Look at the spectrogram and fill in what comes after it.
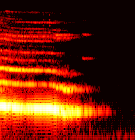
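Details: Pet dog howling on command during training; one steady sustained howl lasting about a second that fades out, then silence.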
